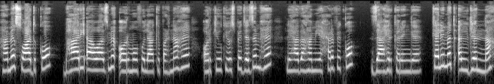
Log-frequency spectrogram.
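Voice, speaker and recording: A woman with a high voice explains recitation rules slowly and carefully, one point at a time. The recording is dry and close, with no room sound. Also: a little mellow, no echo. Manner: slow, careful, step-by-step explanation of pronunciation rules. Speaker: Quran recitation teacher. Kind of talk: tajweed lesson.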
